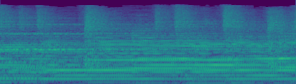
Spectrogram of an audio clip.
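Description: Live rock band playing an instrumental stretch with no vocals: electric guitar holding notes over drums with cymbal strokes and a bass line that steps between notes.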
